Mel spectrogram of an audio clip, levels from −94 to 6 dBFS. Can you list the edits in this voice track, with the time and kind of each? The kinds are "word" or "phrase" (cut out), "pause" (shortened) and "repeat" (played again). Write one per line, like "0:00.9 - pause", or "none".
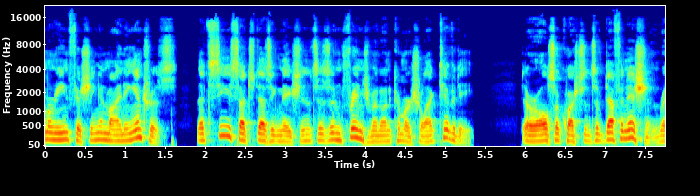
none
